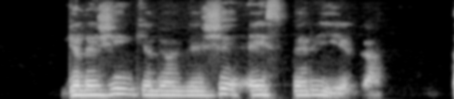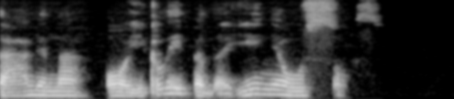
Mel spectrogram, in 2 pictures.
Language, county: Lithuanian, Kaunas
